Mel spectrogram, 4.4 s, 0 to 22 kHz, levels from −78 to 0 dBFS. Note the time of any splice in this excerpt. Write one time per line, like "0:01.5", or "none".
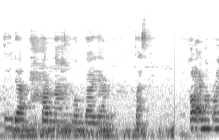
0:03.4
